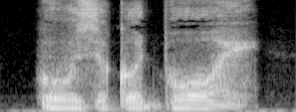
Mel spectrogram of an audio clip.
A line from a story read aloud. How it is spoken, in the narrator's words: he whispered to his friend, a ritual of theirs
